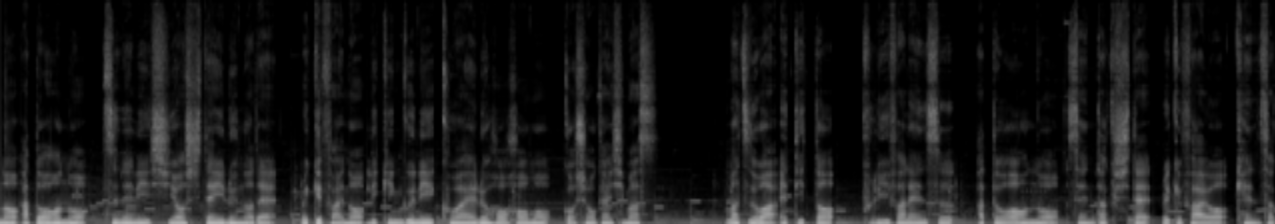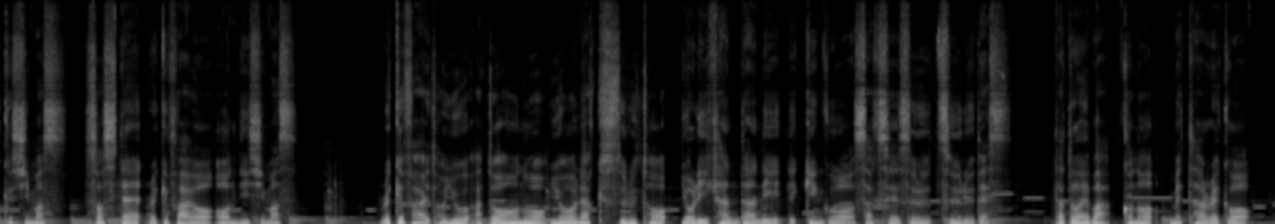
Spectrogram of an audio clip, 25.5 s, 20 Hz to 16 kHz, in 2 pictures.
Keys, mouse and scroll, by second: 7.8-10.3 drag, 23.6 middle click, 24.0 shift+a.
